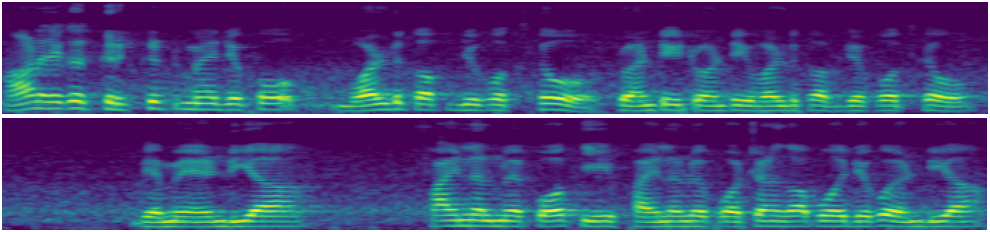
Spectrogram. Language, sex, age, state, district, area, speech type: Sindhi, male, 45-60, Gujarat, Surat, urban, spontaneous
